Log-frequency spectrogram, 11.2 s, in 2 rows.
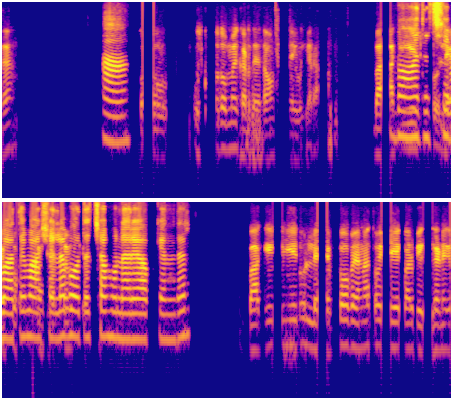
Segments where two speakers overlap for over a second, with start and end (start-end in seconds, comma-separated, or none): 5.0-6.7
